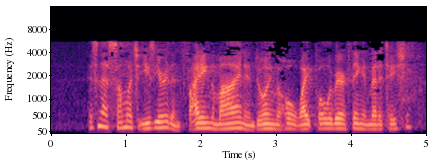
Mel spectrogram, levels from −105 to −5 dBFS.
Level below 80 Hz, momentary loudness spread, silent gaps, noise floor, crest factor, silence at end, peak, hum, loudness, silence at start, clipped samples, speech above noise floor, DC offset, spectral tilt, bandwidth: -72 dBFS; 7 LU; none; -64 dBFS; 18 dB; 0.15 s; -8 dBFS; none; -27 LUFS; 0.5 s; under 0.1%; 37 dB; under 0.1%; -9 dB/octave; 6 kHz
